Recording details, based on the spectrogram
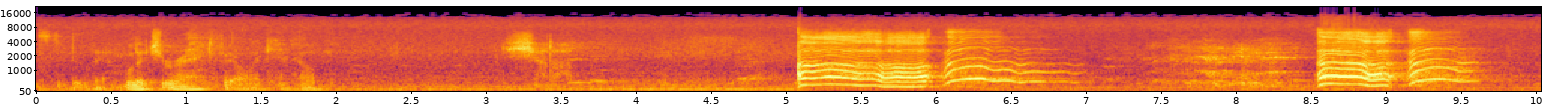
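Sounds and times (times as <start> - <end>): high-pitched puppet voice crying: 5.0 - 7.0, 8.5 - 9.7
audience laughing: 5.7 - 9.6.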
